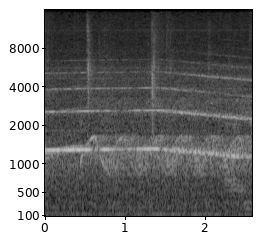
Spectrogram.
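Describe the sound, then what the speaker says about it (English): Emergency vehicle sirens wail in the distance, a steady rising and falling tone heard over faint background noise, with a few short knocks in between. "Sirens again."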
